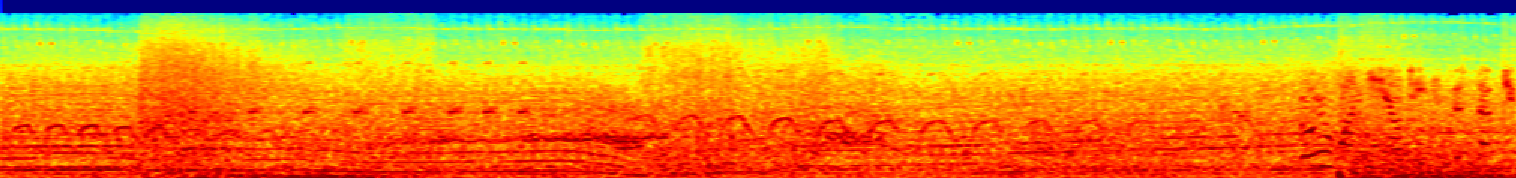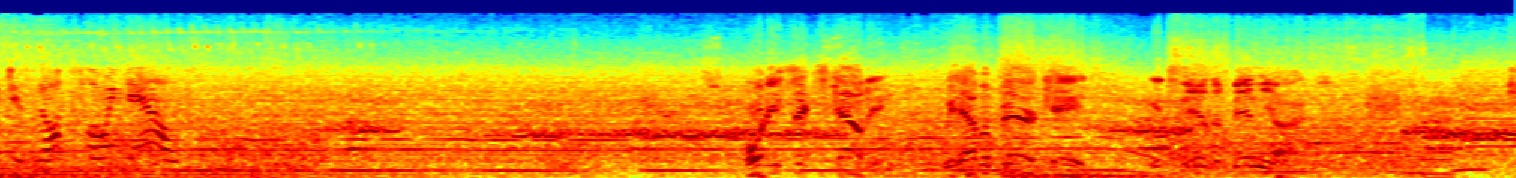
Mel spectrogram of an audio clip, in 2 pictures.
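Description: Tyres screech on tarmac through corners.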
